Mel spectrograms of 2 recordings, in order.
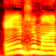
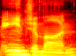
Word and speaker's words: Angemon: Digimon Adventure in a really long time but anamon is really cool on this model Kit's not very expensive it costs 30 bucks and this is the best anamon figure or angon depending on your pronunciation I prefer angon because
